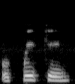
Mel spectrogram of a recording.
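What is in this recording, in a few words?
"okpeke", Nigerian Pidgin, female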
